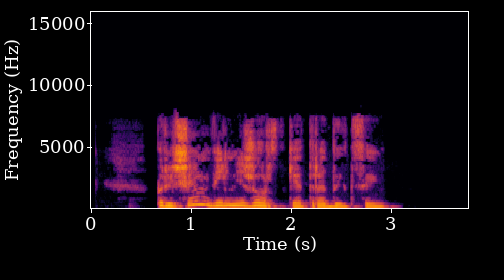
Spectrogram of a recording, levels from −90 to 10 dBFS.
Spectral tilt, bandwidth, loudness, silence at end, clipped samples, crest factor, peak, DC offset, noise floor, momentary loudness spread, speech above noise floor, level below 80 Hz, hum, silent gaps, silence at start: -4.5 dB/octave; 8 kHz; -16 LUFS; 0.8 s; under 0.1%; 16 dB; -2 dBFS; under 0.1%; under -90 dBFS; 10 LU; over 75 dB; -54 dBFS; none; none; 0.65 s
